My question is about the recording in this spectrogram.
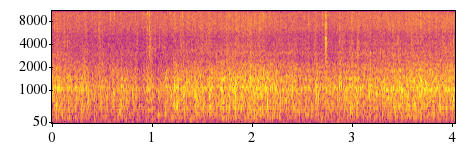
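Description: Steady rain pattering on a surface, an even, dense hiss with no breaks.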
